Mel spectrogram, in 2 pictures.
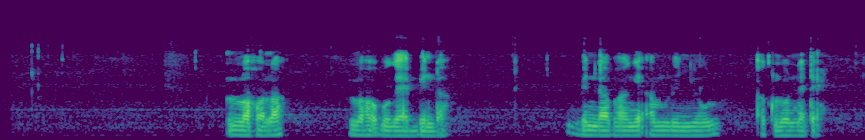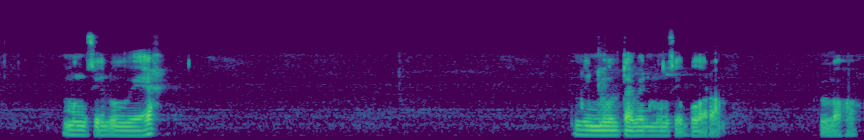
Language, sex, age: Wolof, male, 18-24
